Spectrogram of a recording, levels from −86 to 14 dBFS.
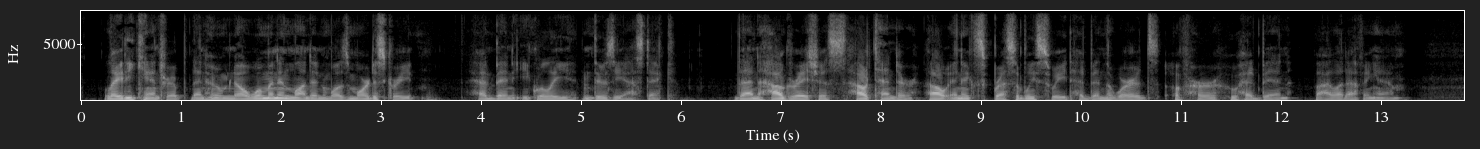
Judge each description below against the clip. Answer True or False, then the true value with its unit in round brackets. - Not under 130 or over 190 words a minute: True (150 wpm)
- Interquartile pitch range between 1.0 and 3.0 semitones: True (2.4 semitones)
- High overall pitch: False (95 Hz)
